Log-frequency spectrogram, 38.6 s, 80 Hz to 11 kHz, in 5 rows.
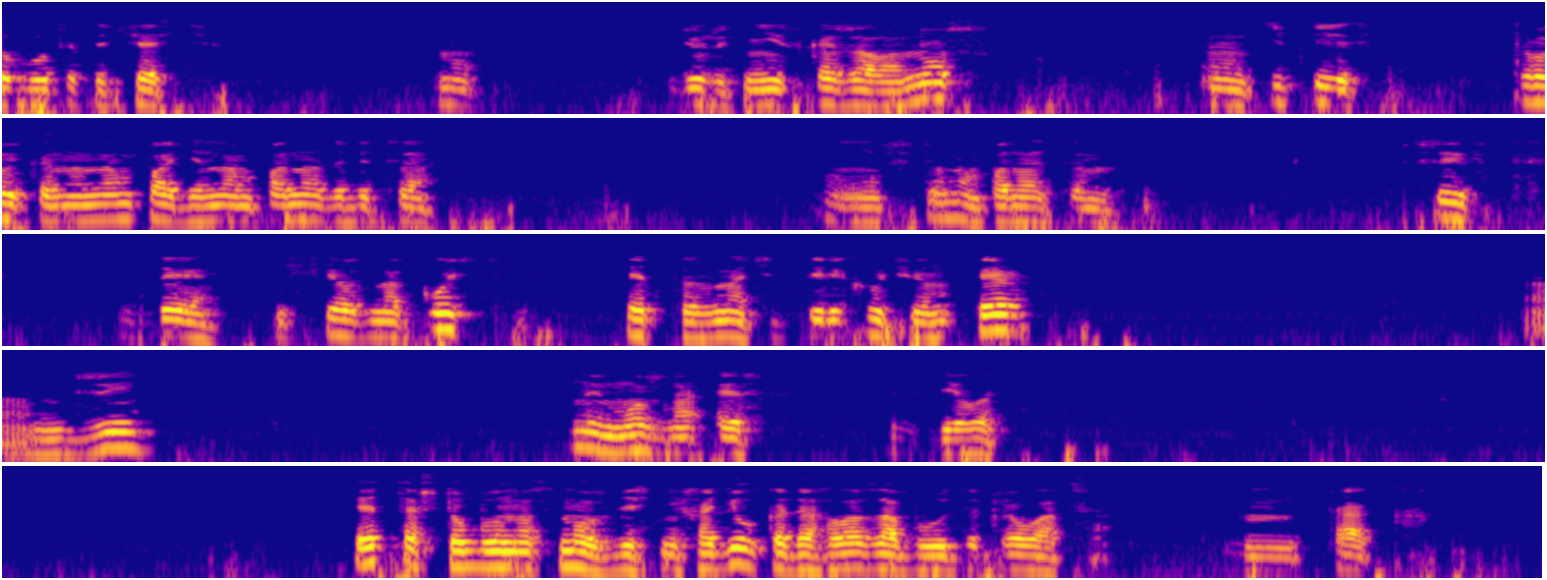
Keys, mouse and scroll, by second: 0.3-0.7 scroll up 3, 4.7 middle click, 6.4 KP_1, 7.5 KP_3, 7.9-8.6 scroll down 4, 16.1 shift+d, 19.5 r, 22.9 g, 26.4 s, 28.4 g, 29.9 middle click, 31.2 middle click, 35.6 middle click.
